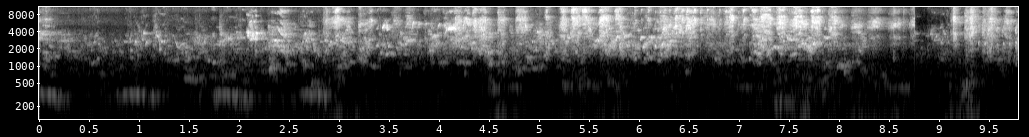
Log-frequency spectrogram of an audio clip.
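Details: Many budgerigars in a colony chattering as they eat, a continuous wash of high, scratchy chirps and warbles that thickens after the first few seconds and runs without pause.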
